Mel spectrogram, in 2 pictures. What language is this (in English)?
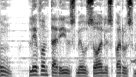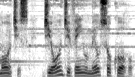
Portuguese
